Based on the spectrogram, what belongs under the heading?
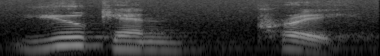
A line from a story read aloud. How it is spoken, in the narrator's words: said softly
